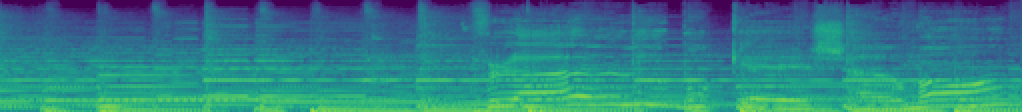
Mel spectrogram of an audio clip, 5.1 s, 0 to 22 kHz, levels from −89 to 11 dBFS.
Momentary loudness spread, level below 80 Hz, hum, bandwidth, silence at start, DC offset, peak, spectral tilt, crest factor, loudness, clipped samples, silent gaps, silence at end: 5 LU; -20 dBFS; none; 19.5 kHz; 0 s; under 0.1%; 0 dBFS; -6 dB/octave; 12 dB; -14 LUFS; under 0.1%; none; 0 s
